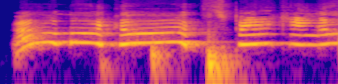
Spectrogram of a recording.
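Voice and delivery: very high, loud gushing exclamation; excited squeal. Real, not acted. Host reacting to the next picture, excited squeal.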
